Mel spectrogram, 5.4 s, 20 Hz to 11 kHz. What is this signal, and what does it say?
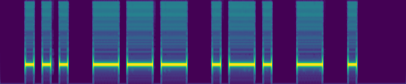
Morse code, heard as a keyed tone, about 10 wpm, 800 Hz. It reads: SORTE
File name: CW / FICHIERS-MP3 / FRANCAIS TEXTE CLAIR 2 VITESSE 10 MOTS MINUTES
